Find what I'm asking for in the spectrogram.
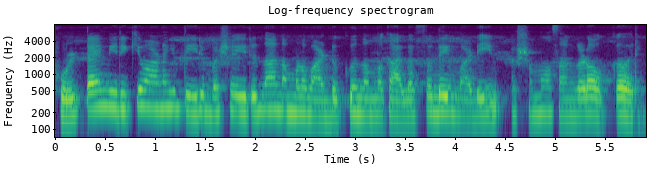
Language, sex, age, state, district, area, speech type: Malayalam, female, 30-45, Kerala, Palakkad, rural, spontaneous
